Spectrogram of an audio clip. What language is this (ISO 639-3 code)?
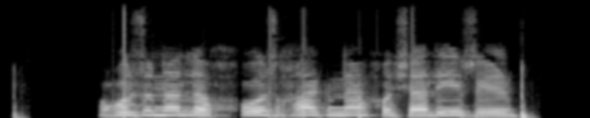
pus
